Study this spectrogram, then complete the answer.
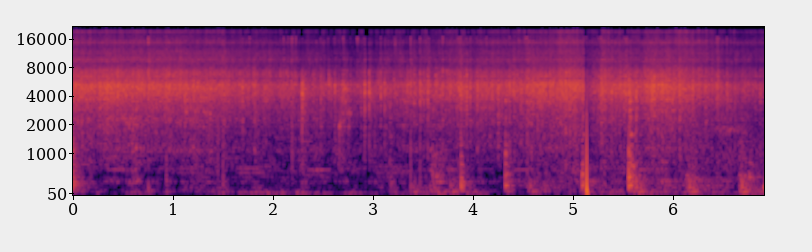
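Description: Garlic sautéing in a little oil gives a loud, steady hissing sizzle with a few faint clicks of utensils against the pan.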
